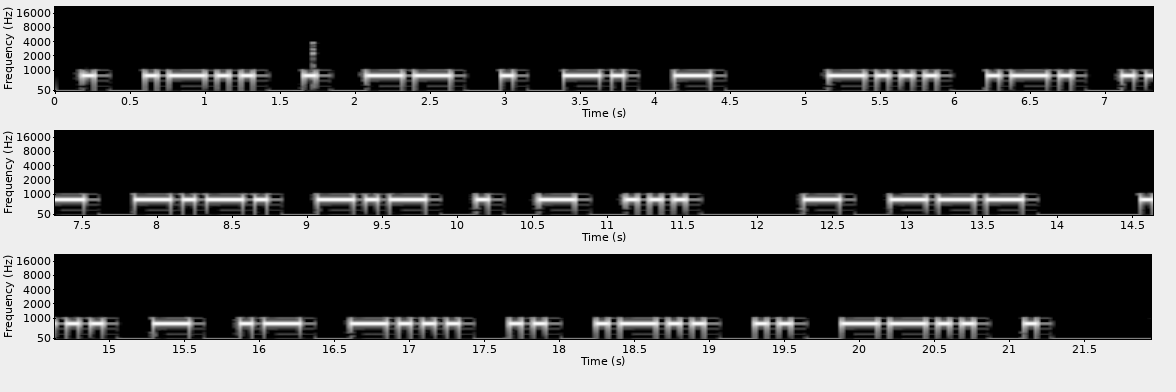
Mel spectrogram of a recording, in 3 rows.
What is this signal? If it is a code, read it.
Morse code, heard as a keyed tone, about 15 wpm, spaced as for 13 wpm, 750 Hz. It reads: ELEMENT BRACKETS TO STABILIZE
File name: Morse / 13WPM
